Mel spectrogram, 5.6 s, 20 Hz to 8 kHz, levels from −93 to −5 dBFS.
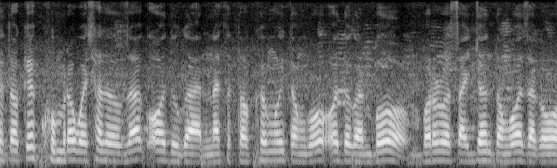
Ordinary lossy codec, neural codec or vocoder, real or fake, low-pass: none; none; real; none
